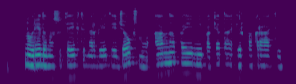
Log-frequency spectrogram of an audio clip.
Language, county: Lithuanian, Marijampolė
